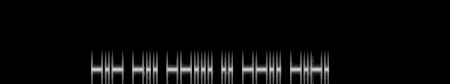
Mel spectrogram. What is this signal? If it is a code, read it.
Morse code, heard as a keyed tone, about 34 wpm, 700 Hz. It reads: KD7IZC
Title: USA Call Signs 35wpm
